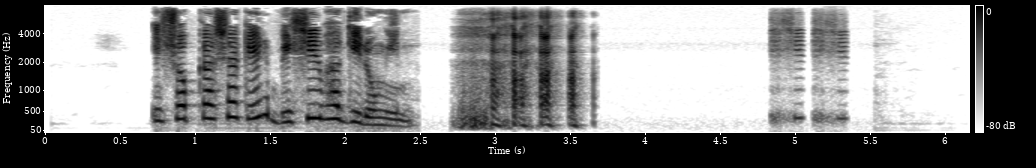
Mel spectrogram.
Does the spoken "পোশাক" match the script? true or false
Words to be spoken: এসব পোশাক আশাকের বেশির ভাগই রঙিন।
false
